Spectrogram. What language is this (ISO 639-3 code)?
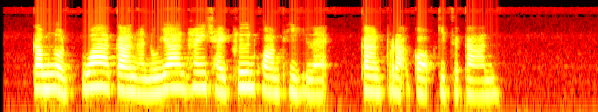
tha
